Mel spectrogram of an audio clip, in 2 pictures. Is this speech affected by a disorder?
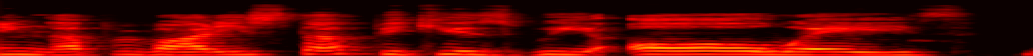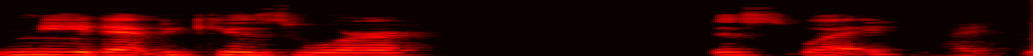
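No.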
